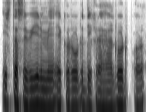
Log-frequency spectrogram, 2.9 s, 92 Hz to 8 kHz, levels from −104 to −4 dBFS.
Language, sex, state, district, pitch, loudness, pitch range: Hindi, male, Bihar, Patna, 120 Hz, -19 LUFS, 115-125 Hz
